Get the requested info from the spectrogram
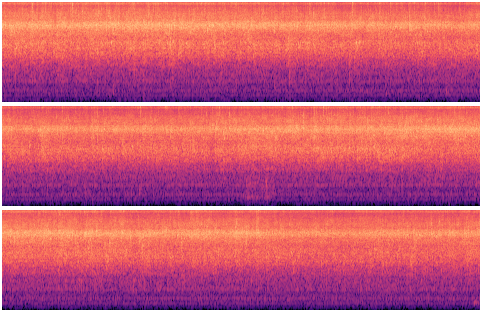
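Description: Sliced potatoes frying in hot oil on a tawa, with a steady sizzle that holds the same level throughout.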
